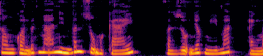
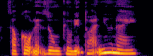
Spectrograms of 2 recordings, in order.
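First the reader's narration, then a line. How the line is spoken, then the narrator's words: Disappointed mutter. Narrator (Vietnamese): Bạch Lộ thấy thất vọng, không nhịn được mà lầm bầm một câu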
